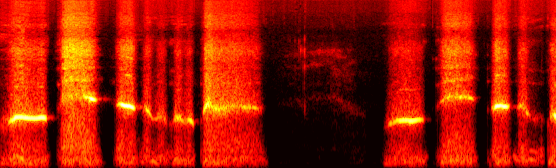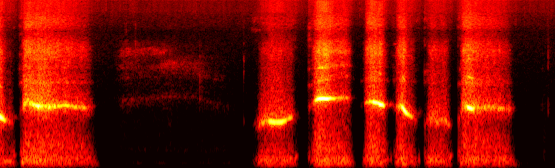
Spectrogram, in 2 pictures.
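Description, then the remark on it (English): A person whistles a short, breathy melodic phrase in the intro of a rock song, repeating it three times with brief pauses between, each run of quick notes rising and falling. “I hope he gets the whistle.”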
